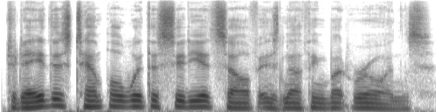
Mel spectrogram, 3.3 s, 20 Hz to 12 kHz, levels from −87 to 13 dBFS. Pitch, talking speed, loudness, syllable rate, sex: 115 Hz, 200 wpm, -17 LUFS, 5.1 syllables/s, male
